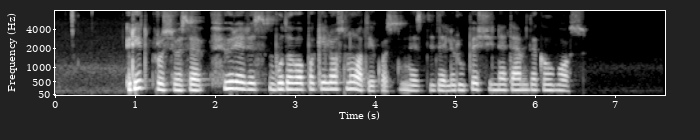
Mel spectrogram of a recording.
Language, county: Lithuanian, Vilnius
